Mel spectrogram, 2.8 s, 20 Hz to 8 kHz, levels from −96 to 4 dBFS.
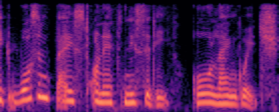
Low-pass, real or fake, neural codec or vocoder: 7.2 kHz; fake; codec, 16 kHz, 8 kbps, FreqCodec, larger model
